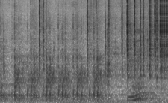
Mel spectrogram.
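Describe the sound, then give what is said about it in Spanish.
Fingernails tapping on a door as a recognisable way of announcing oneself, making a rapid, irregular run of light, sharp clicks that fills the whole stretch. “Yo toco la puerta con las uñas, claro, hay gente que hace así.”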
